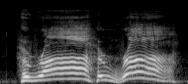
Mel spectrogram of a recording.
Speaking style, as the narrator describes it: cried the whole crew of the Dolphin unanimously

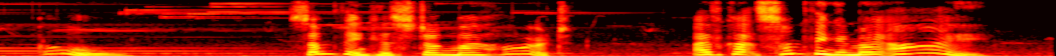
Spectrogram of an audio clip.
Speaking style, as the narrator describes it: Kai exclaimed

